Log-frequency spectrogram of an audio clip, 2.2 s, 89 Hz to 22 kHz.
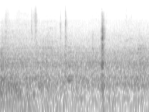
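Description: Cabin noise of a MAN TGE van with its 177 hp 2.0-litre diesel, cruising at motorway speed: a steady blend of engine, tyre and wind noise. A sharp click about one and a half seconds in.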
